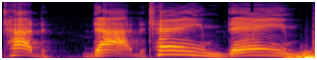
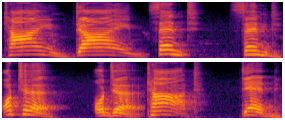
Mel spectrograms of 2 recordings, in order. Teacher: You use the tip of your tongue on the teeth ridge.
